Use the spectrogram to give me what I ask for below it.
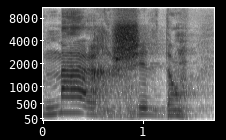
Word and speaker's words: Marchildon: Elle s'appelait Marchildon, avec un R.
